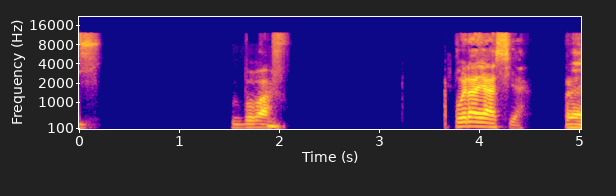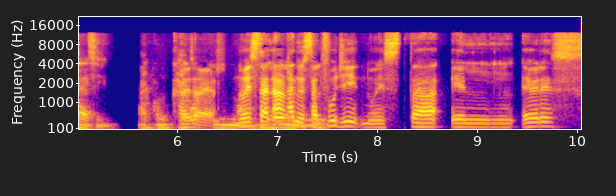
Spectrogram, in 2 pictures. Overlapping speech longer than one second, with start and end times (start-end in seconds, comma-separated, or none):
6.0-7.6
